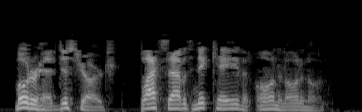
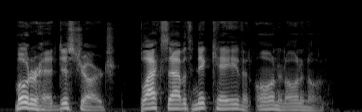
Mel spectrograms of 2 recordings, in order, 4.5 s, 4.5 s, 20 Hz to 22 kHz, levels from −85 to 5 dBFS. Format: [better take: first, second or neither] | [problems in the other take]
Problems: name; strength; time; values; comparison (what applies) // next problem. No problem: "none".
second | garbled, watery; badly; nothing above 5 kHz; slightly in the second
